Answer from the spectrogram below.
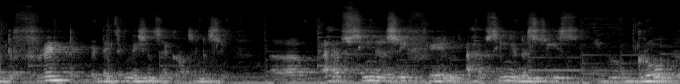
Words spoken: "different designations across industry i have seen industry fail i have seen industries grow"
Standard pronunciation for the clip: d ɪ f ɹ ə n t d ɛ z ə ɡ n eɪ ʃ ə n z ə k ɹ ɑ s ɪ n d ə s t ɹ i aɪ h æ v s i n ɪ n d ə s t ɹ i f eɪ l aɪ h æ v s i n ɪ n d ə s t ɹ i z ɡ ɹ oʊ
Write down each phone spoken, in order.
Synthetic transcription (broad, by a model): d ɪ f ɹ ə n t d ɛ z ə ɡ n eɪ ʃ ə n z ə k ɑ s ɪ n d ə s t ɹ i aɪ h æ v s i n ɪ n d ə s t ɹ i f eɪ l aɪ h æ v s i n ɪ n d ə s t ɹ i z ɡ ɹ oʊ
